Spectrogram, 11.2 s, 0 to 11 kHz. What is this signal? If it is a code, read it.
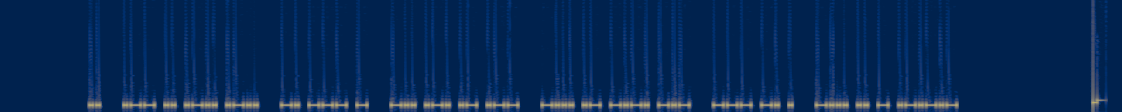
Morse code, heard as a keyed tone, about 36 wpm, 700 Hz. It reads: I WILL NOT DRAW BACK ONE BIT.
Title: Sentences from Top 1000 Words - Review Part 1 - 35wpm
